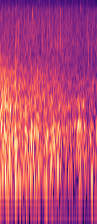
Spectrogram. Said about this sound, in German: Trotzdem brach über Woodstock bekanntermaßen ein Regenschauer sondergleichen herab.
